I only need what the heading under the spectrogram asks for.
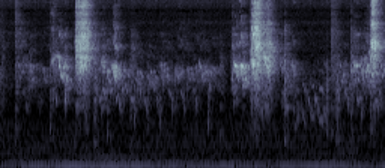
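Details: Pet parakeet family of three having fun and eating, chattering in fast, grating trills with two bursts of high shrill calls, over a soft low room hum.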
